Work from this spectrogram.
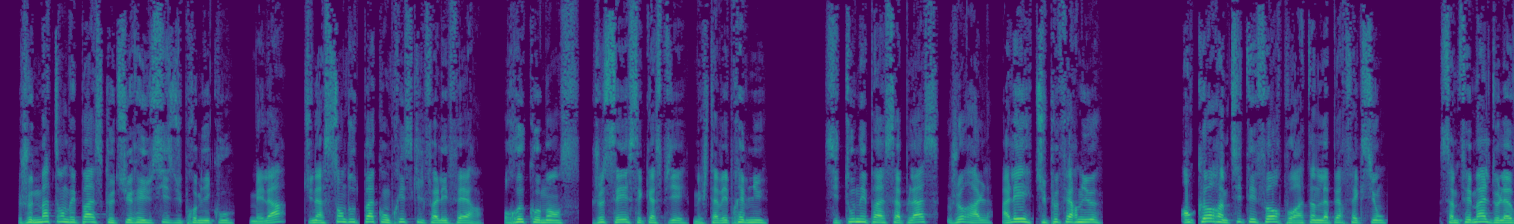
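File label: french male; lektoring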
